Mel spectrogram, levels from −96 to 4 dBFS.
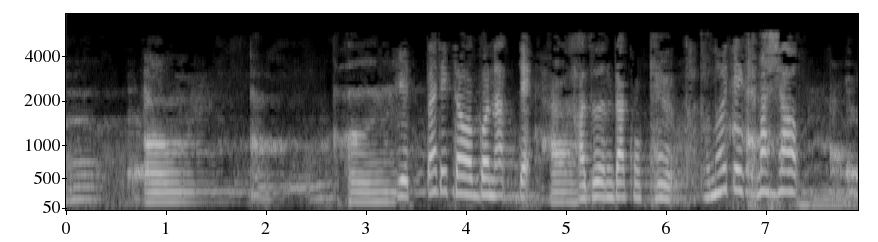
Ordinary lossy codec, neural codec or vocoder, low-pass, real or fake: MP3, 24 kbps; codec, 16 kHz, 2 kbps, X-Codec, WavLM features, trained on Multilingual LibriSpeech; 7.2 kHz; fake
